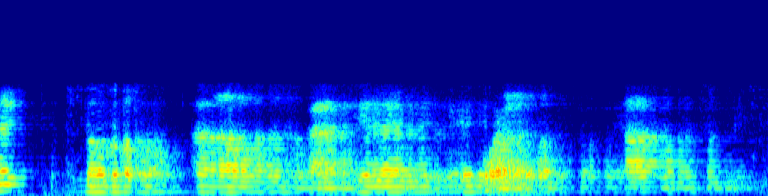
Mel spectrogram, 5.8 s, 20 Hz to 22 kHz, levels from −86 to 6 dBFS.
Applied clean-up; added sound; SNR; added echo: neural mask model DeepFilterNet 3.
